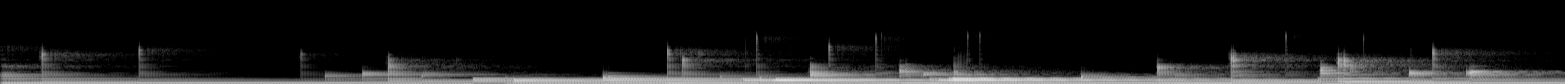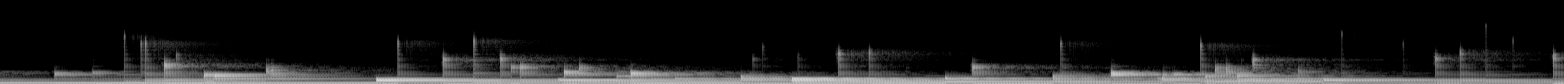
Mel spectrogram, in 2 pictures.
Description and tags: OEB Wondrous Background Melody Loop
Longer background loop (115 BPM)
background, film, games, tv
